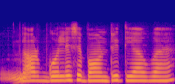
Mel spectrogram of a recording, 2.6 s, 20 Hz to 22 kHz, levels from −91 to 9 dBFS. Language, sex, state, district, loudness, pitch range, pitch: Hindi, female, Bihar, Jamui, -16 LUFS, 200-210 Hz, 200 Hz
